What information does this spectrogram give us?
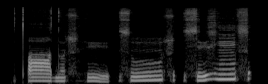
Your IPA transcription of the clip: tʼ ɑː d õ ɬ h y | s ũː ɬ | s y ɣ ẽ ɬ

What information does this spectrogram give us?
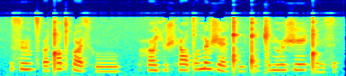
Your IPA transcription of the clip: s ɯ˧ l t͡sʼ ʌ˩ ǃ i˥ tˤ qʷ ɛː˩ s h uː˩ | h ʌː˧ ç o̤˧ ʃ h eː˧ tˤ ṳ˥ n ɯ˥ l ʃ ɛː˩ l ǃʰ ṳ˩ l ǃ o̤˧ ǀ ṳ˧ n l ɯ˧ ʃ eː˧ ǃ ɛ̤˩ s

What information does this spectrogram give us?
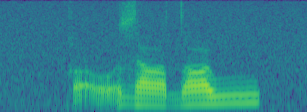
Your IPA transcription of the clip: q ɔ̰ z ɑ dˤ u

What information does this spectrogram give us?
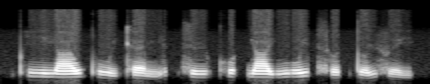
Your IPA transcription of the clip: pʰ iː˨ j aː˨˧ w pʰ uː˨˩ j kʰ ɛː˨˩ m j ɪ˥ k̚ s yː˨ kʷʰ ɐ˨ k̚ j aː˨ j ŋ uː˨˧ j t͡sʰ ɵ˨˥ t̚ t̪ ɵ˨˥ ɥ f e˨˩ j

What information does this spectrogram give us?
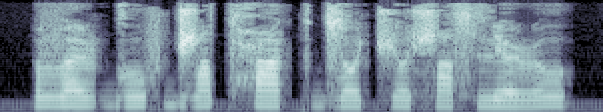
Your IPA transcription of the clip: v a ɭ ɡ o f d͡ʒ ɔ tˤ ħ a k d͡z ɔ t͡ʃ ɔ ʃ a sˤ lʲ ɔ ɭ o

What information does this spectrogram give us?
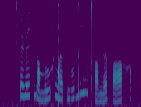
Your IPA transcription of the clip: kʰ e˥ ɳ eː˥ x j ɒ˩˧ m ɾ uː˧˥ x ŋ͡ǃ œ˧ x j u˧˥ d̪ iː˥ m t̪ʰ ɒ˩ m ɳ œ˧ p ɒ˩˧ x

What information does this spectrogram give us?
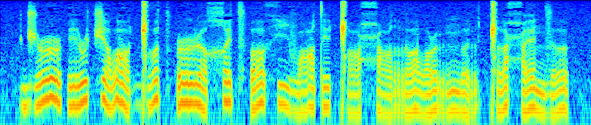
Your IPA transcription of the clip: d͡ʒ ə˞˧˥˧ | ɪ˨˦ ɹ t͡ʃ ɪ˧˩˧ lˠ ʌ˧˩˧ ɡ͡ǁ ʌ˧˥˧ t͡sʼ ə˞˥ ɭ ə˧˩˧ χ ɪ˥ t͡sʼ ʌ˧˥˧ x i˥˨ v ɑ˧˥˧ t ɪ˥ ǁ ɑ˨˦ ħ ɑ˧˩˧ r ʌ˧˥˧ lˠ ə˞˧˥˧ r ŋ ə˧˩˧ r ǁ ə˧˥˧ ħ ɛ˧˥˧ n z ə˧˥˧

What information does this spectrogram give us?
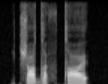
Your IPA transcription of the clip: t͡ʃ ɛ dˤ ɛ θ tˤ ɛ

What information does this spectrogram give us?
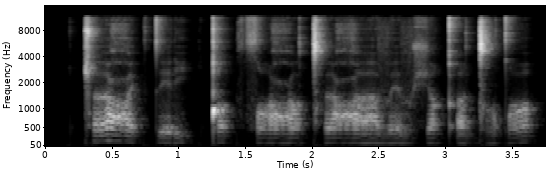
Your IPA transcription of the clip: ǁ ɐ ʕ ɛ k t̪ e ɾ i k ǃ ɒ k sˤ ɐ ʕ ɒ ǀʰ ɐ ʕ a v ɛ v ʃ ɐ qʼ ɐ ɡ͡ǀ ɐ tˤ ɒ

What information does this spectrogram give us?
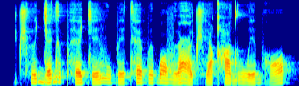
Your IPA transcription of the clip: t͡ʃʰ ɘ˨˥ ɟ ɛ˨˥ d ɘ˦ pʰ ɛ˨˥ c e˨˥ v u˦ p e˨˥ tʰ ɛ˦ p ɘ˦ ɓ ɔ˦ v ɘ˨˥ ʕ ɘ˨˥ t͡ʃʰ e˨˥ qʰ ɤ˦ d u˦ w e˨˥ bʱ ɔ˨˥

